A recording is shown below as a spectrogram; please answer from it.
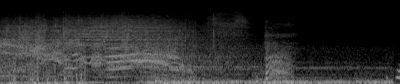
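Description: Television drama soundtrack: a man's strained, wavering groan in the first second or so, over a low, steady music drone.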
